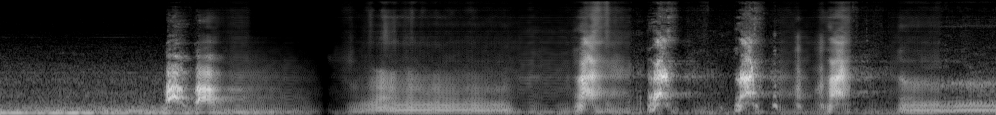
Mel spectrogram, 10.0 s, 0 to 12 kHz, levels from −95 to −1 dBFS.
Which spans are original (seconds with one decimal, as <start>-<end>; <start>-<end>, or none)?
0.0-2.0; 6.3-7.8; 8.5-8.9; 9.4-10.0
